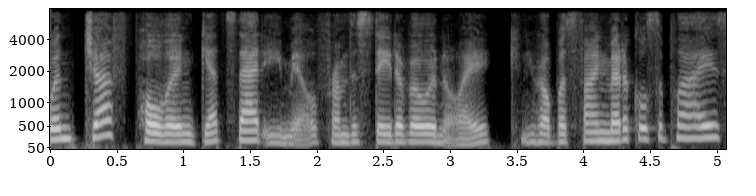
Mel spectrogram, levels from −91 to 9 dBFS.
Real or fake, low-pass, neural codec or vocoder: fake; 7.2 kHz; codec, 16 kHz, 0.5 kbps, X-Codec, WavLM features, trained on Multilingual LibriSpeech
